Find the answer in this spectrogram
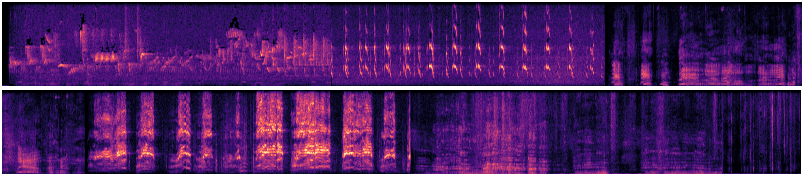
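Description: A string of different animal calls: high chirping, then a run of evenly spaced chirps about four a second, then louder calls. In the last few seconds a tiger gives deep, growling roars.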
